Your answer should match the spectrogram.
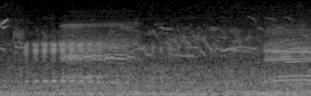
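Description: Two wavering sheep bleats, the first long and quavering, the second starting near the end, over a steady outdoor background hiss with no voices.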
